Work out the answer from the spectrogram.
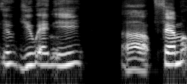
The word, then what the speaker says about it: Une Femme: Une, Femme Wines. That's am right. I pronouncing that properly? Yep. Une Femme Wines?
